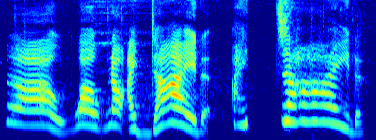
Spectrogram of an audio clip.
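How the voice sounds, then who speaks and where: A woman's voice: very high-pitched, very animated, drawn-out words, creaky, bright, forceful tone. A woman gamer giving casual, informal reaction commentary while she plays. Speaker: gaming content creator.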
